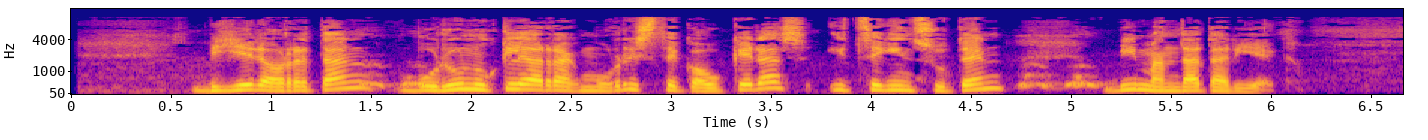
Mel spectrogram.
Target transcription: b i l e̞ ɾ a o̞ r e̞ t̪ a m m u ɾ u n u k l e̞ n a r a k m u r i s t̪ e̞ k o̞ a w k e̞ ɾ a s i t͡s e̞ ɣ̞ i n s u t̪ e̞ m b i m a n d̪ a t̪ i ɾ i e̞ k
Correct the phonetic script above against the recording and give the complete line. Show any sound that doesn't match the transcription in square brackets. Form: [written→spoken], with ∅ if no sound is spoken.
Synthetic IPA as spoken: b i [l→ʎ] e̞ ɾ a o̞ r e̞ t̪ a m [m→b] u ɾ u n u k l e̞ [n→∅] a r a k m u r i s t̪ e̞ k o̞ a w k e̞ ɾ a s i t͡s e̞ ɣ̞ i n s u t̪ e̞ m b i m a n d̪ a t̪ [i→a] ɾ i e̞ k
